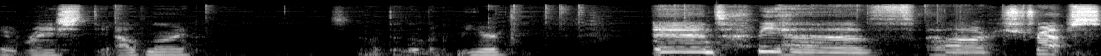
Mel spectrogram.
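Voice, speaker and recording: Very slow delivery with long, frequent pauses and big swings in loudness. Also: man, fairly high pitch for a man, fairly even intonation. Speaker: product design tutorial creator. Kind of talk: software tutorial walkthrough. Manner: halting, many fillers.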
